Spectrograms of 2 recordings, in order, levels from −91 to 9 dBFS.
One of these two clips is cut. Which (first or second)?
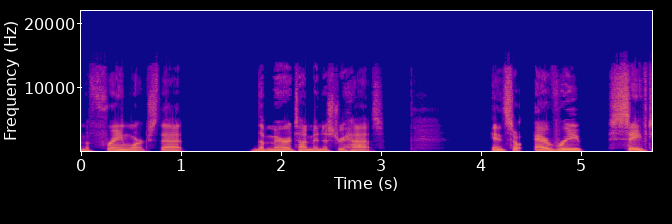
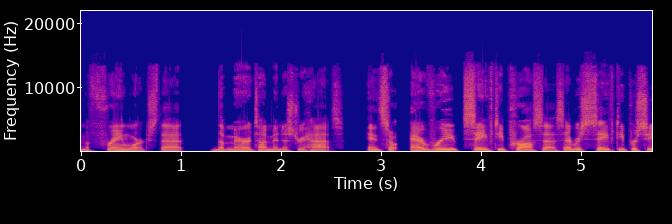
second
